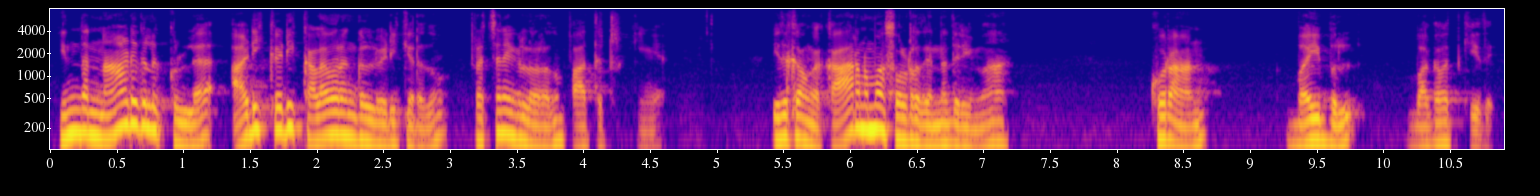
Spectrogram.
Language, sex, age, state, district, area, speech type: Tamil, male, 18-30, Tamil Nadu, Salem, rural, spontaneous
